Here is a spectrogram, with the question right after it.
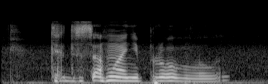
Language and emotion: Russian, neutral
